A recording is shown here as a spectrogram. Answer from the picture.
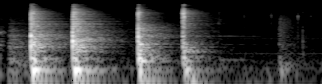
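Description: A raw egg knocked four times against the rim of a stainless steel mixing bowl to crack its shell. Each knock is sharp, with a short metallic ring.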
